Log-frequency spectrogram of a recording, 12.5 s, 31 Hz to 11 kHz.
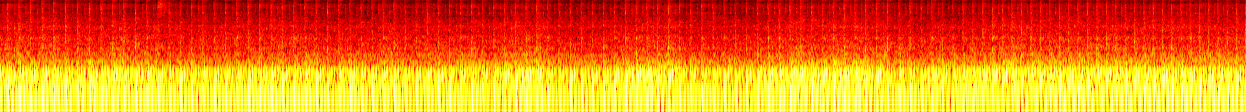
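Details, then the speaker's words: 1983 Yamaha Virago 920 V-twin barn find, cold first start after float height fix: rough, uneven, lopsided chuffing idle as if only one cylinder fires; owner suspects running on one cylinder, unconfirmed. "oh hey first start I don't know how good that was sound like we were on one cylinder there"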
